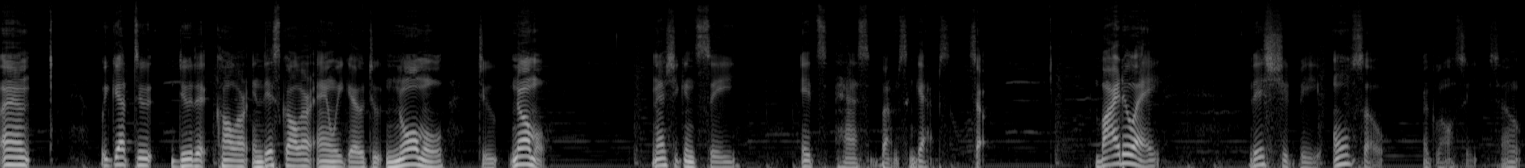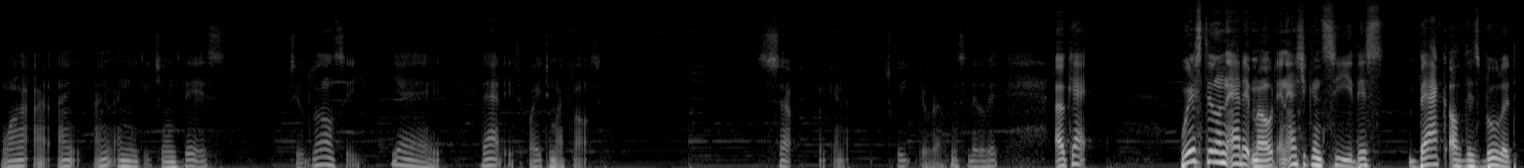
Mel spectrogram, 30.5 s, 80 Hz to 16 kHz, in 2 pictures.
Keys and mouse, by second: 2.8 click, 28.3 middle click.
